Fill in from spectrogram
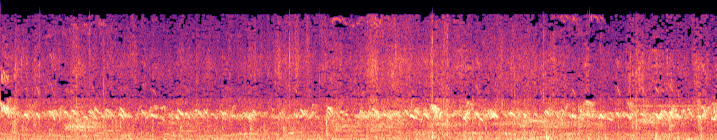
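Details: Softer, more distant chirping from many baby chickens, a constant stream of high, overlapping peeps with light background noise.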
